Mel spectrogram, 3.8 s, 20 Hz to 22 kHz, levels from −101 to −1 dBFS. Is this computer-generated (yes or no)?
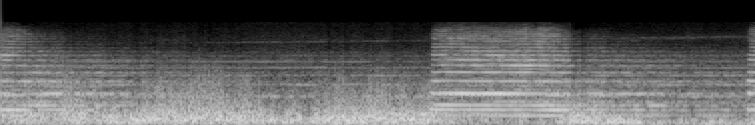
no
